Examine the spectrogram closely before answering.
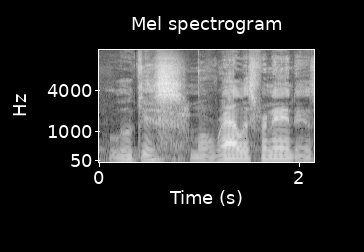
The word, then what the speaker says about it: Lucas Morales-Fernandez: I got my guy, Lucas Morales-Fernandez. That's how you pronounce it, right?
